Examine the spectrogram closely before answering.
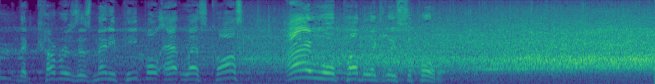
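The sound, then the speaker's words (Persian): A man speaks over rising crowd noise that swells into steady audience applause during a speech by Barack Obama about health insurance, a broad hissing wash of clapping that grows louder and continues alone after the voice stops. “و بازم روی از این که از این بیمه صحی حمایت شود تاکید کردند و مردم هم تشویق زیاد میکنند در این قسمت.”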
